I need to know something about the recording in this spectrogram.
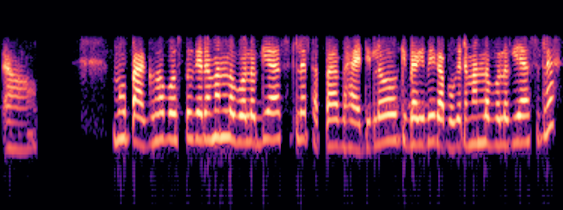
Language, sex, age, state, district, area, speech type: Assamese, female, 18-30, Assam, Lakhimpur, rural, conversation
